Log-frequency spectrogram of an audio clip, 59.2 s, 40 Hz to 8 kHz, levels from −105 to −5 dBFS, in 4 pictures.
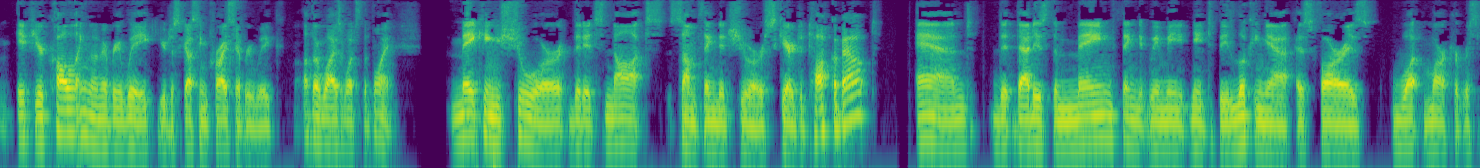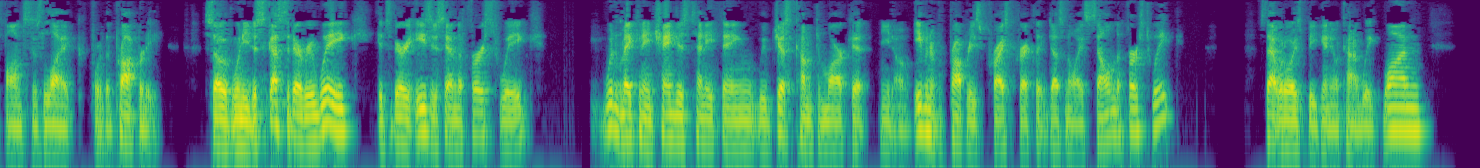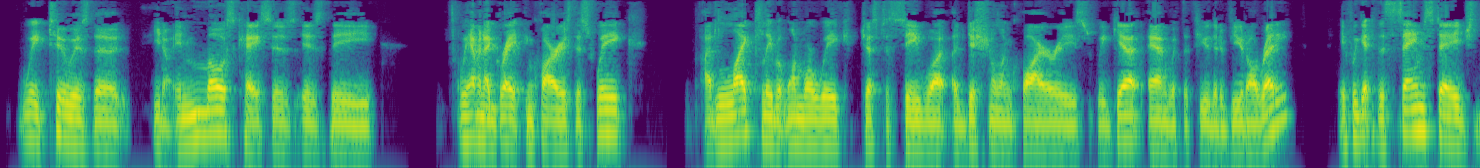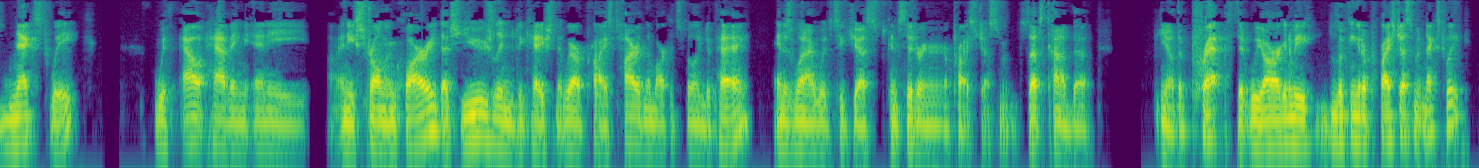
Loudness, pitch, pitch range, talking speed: -17 LUFS, 95 Hz, 85-105 Hz, 215 wpm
